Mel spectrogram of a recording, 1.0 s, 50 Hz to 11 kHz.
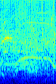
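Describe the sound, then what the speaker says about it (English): Cheering and applause from an E3 2019 panel audience, a dense wash of clapping with a high whoop or two, close and loud throughout the brief moment. "Everybody, cheer if you want Jack Black to play the game."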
